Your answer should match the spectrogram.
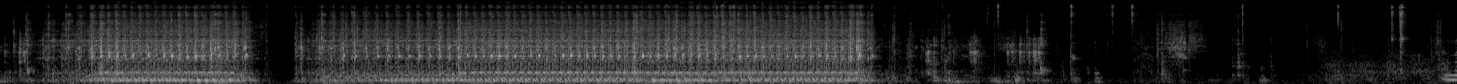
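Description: A sewing machine runs steadily, back stitching over the connectors of a Divina tote bag for about nine seconds, pausing briefly once, then giving way to quieter handling clicks and rustles.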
